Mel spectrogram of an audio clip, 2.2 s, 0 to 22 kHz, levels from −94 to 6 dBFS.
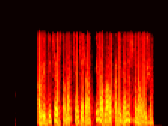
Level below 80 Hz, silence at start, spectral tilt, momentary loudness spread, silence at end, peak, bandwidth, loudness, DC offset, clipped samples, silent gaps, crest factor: -44 dBFS; 0.5 s; -7 dB/octave; 4 LU; 0.2 s; -4 dBFS; 8 kHz; -24 LUFS; under 0.1%; under 0.1%; none; 20 dB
